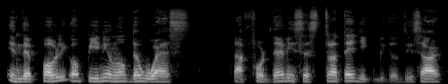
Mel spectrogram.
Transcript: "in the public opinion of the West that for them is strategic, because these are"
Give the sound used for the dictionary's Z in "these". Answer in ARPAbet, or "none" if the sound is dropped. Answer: S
